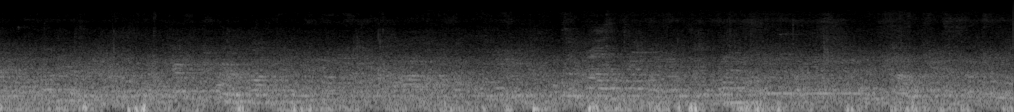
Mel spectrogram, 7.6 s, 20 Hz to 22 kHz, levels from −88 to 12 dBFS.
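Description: No technical faults are audible.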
